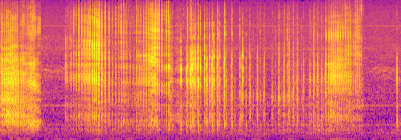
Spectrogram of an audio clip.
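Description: Long pink nails scratch the ribbed surface and edge of a corrugated cardboard box, probably empty and hollow. Bursts of bright, hissy scraping alternate with rapid dry ticking as the nails run over the ribs. There are brief quieter gaps near the one-second mark and toward the end, and a single sharp click just before the close.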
